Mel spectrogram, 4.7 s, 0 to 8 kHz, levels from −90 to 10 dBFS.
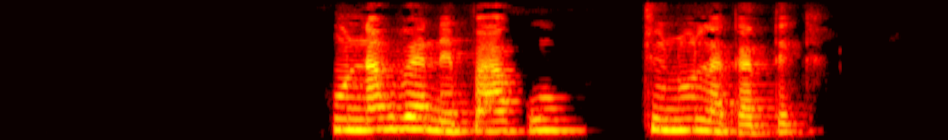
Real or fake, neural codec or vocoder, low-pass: real; none; 7.2 kHz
